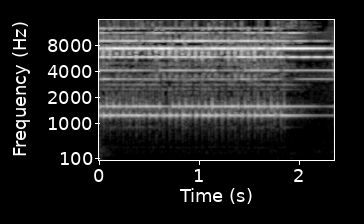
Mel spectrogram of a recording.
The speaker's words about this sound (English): Oh, look! We've got a phone call. Who could it be?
